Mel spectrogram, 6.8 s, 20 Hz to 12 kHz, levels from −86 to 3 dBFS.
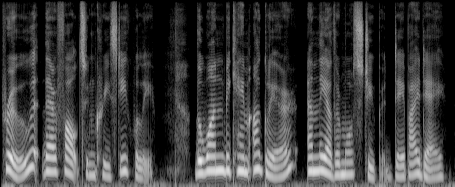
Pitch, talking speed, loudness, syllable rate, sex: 185 Hz, 150 wpm, -18 LUFS, 4.6 syllables/s, female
